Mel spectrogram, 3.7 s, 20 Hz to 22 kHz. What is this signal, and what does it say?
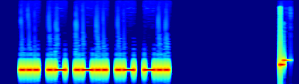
Morse code, heard as a keyed tone, about 28 wpm, 700 Hz. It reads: SALAD
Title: Five Letter Words - 28wpm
